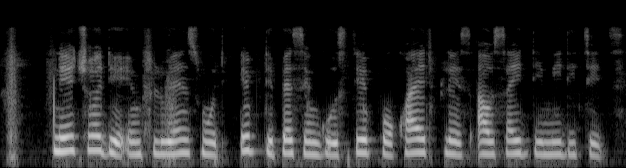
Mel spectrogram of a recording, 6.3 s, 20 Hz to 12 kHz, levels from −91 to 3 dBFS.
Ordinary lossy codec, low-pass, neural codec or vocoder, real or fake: none; 7.2 kHz; none; real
